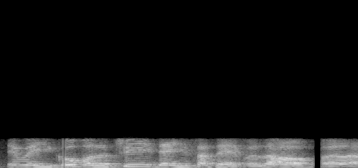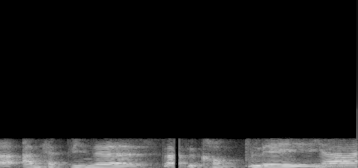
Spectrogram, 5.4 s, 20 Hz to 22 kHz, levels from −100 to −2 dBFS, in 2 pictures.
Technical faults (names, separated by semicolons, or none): packet loss filled with silence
